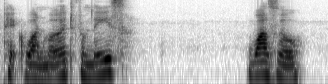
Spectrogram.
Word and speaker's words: oiseaux: Oiseau, the plural version. This is the longest word in French where you don't pronounce any of the letters réellement.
